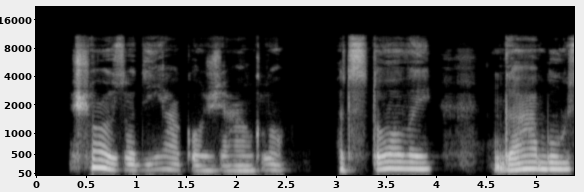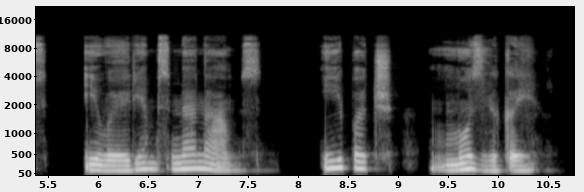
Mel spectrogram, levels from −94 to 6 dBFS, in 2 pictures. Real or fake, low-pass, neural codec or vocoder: real; 10.8 kHz; none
